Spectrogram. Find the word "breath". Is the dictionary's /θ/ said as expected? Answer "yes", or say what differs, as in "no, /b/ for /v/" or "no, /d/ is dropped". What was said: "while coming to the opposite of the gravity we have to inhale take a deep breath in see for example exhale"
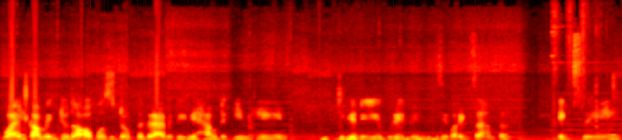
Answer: no, /f/ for /θ/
